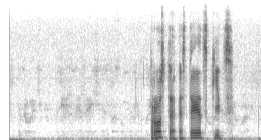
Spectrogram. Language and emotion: Russian, neutral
